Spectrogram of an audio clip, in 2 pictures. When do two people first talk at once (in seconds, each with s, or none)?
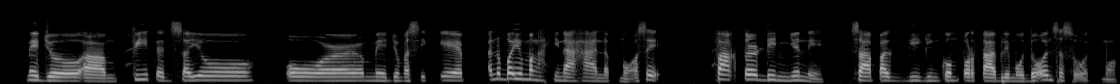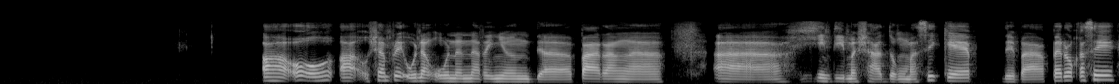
none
